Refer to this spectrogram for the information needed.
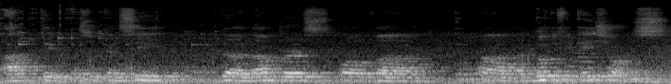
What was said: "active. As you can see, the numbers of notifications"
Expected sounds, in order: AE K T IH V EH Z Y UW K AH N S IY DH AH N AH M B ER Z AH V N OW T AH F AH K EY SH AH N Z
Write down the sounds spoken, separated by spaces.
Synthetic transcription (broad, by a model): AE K T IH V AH S Y UW K AH N S IY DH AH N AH M B ER S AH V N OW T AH F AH K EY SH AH N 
